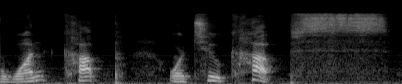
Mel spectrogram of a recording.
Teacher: there's no voicing at the end of that word the S remains unvoiced one cup two cups that's easy you already do this I'll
